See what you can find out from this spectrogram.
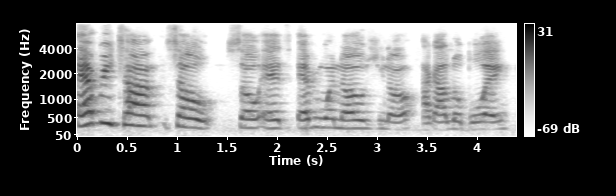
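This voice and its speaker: A man with a Texas accent hosts a casual live show. His voice is bright and forward, and he chats in a slangy, bantering way. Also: sits high, normal speed, poor audio. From California, long settled in Texas. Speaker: talk show host. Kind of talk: casual live-stream interview chat.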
